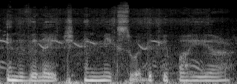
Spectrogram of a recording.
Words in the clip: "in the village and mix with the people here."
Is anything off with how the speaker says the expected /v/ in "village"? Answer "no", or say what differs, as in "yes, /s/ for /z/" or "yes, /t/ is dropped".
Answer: no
